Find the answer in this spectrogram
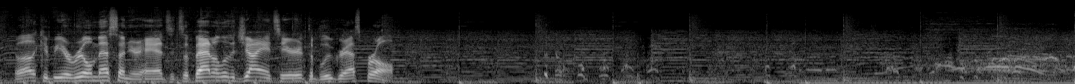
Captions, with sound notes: Well, it could be a real mess on your hands. It's a battle of the giants here at the Bluegrass Brawl. [LAUGHTER]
